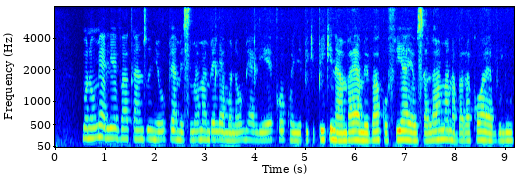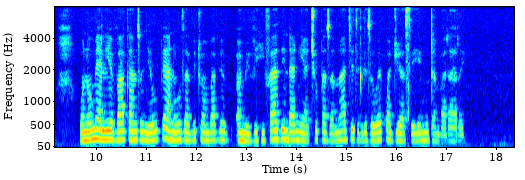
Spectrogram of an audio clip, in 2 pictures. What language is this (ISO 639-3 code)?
swa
